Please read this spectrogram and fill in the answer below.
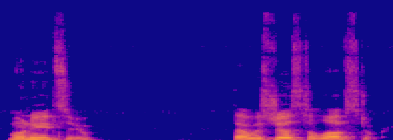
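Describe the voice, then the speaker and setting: A woman's voice: a little high, moderate pace, dark tone, natural voice. A woman voicing a brash, reckless teenage boy in an anime-style roleplay drama, cocky, blunt and dismissive. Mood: blunt, scornful. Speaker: voice actor in roleplay audio.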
